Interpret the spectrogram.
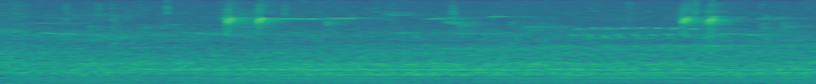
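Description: A steady low hum with several even overtones runs under a few short high bird chirps, which come about a second in and again near the end.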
